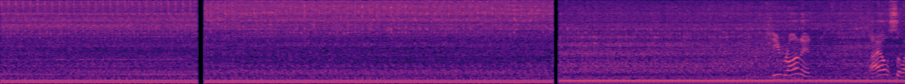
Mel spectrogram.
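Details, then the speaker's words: Farmall Super M-TA antique gas tractor, converted to alternator, started with a little choke, no starting aids: low, steady thump of the big four-cylinder at an even idle, no misfires or knocks; sounds good, thunderous, normal idle. "Sounds good, thunderous."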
